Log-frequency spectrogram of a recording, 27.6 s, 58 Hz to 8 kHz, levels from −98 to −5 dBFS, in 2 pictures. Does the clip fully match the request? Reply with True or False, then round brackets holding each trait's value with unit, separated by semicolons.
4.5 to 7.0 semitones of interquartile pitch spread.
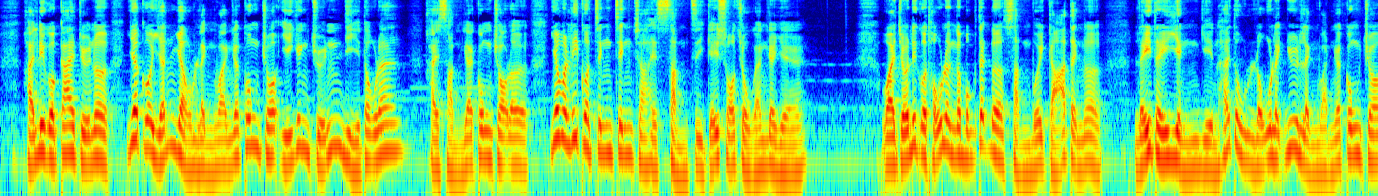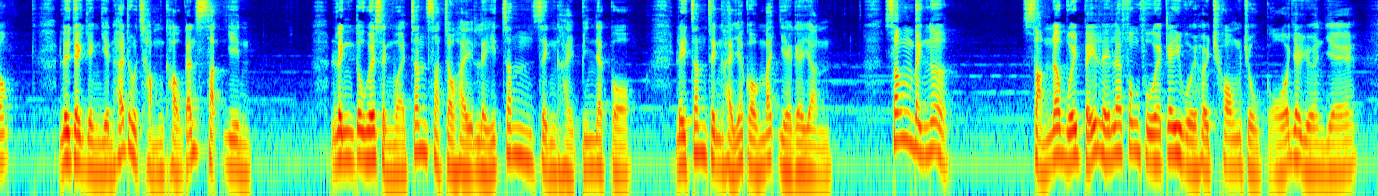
True (5.2 semitones)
